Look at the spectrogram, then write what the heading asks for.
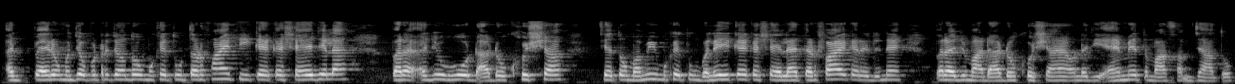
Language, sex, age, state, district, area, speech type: Sindhi, female, 60+, Gujarat, Surat, urban, spontaneous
